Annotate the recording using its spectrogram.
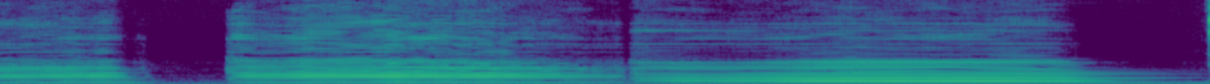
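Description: Cello playing long, slow bowed notes: one note played twice with a short break, then a slightly lower note held for about two and a half seconds as a slow-bowed whole note, fading out near the end.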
